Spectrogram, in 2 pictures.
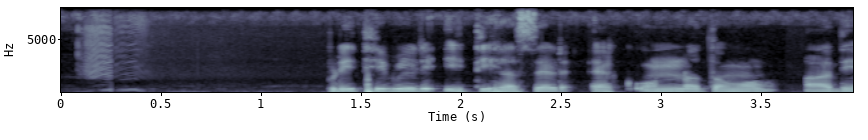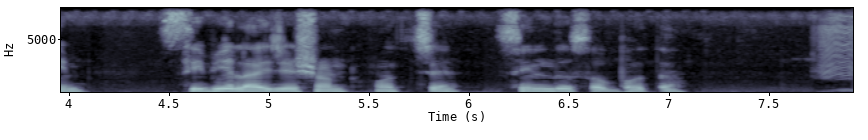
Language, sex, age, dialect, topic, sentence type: Bengali, male, <18, Standard Colloquial, agriculture, statement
